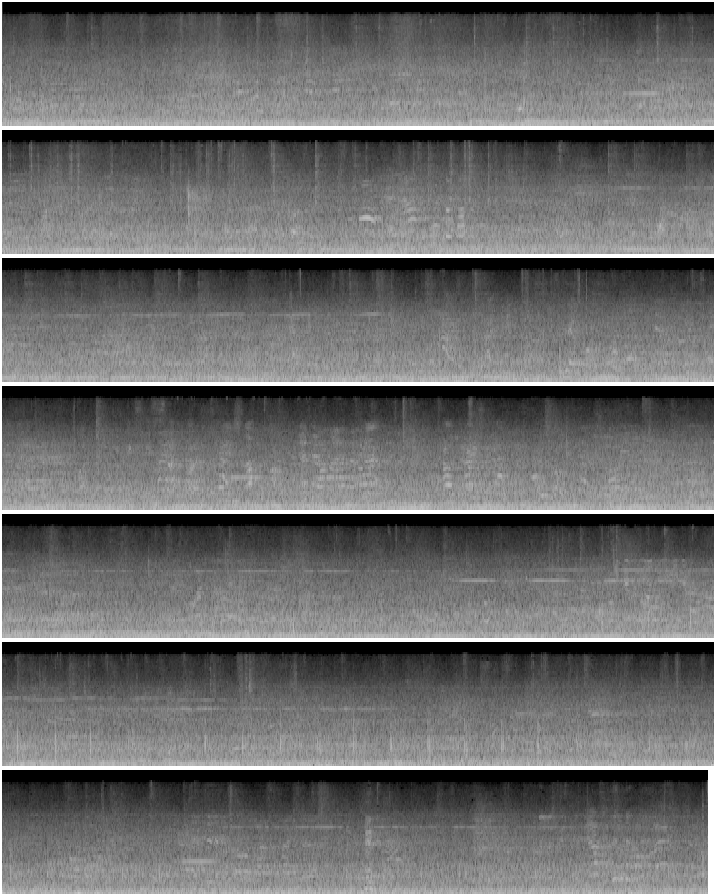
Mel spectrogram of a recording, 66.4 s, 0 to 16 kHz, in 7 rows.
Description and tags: Station/city ambience
Recording of a busy train station with construction work going on in the background. Recorded with a Zoom H4N.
